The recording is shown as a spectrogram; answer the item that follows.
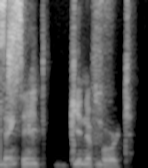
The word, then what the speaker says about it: Saint Guinefort: English pronunciation would be Saint Guinefort.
